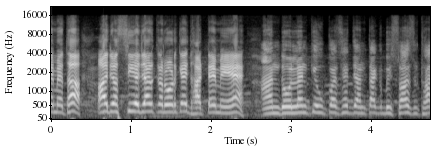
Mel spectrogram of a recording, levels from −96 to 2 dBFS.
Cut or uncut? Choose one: cut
